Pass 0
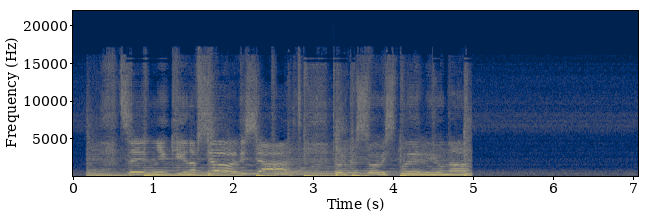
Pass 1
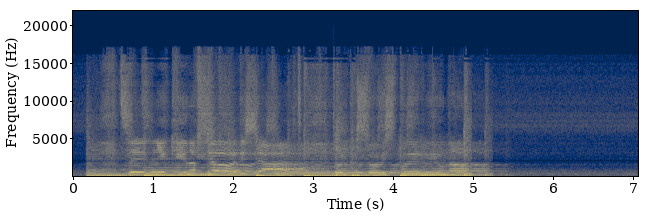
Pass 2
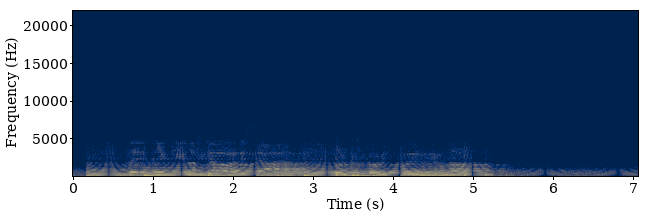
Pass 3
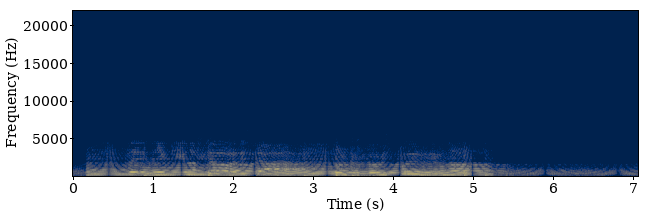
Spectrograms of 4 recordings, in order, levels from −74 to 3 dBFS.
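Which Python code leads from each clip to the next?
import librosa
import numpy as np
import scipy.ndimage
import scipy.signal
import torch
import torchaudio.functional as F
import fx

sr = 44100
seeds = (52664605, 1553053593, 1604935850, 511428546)

y1 = fx.peak_eq(x, sr, hz=2100.0, db=-14.0, octaves=0.24)
y1 = fx.echo_feedback(y1, sr, ms=262, feedback_pct=19, wet_db=-8)
y1 = y1 * librosa.db_to_amplitude(2.5)
y2 = scipy.signal.sosfilt(scipy.signal.butter(2, 1000.0, 'lowpass', fs=sr, output='sos'), y1)
y2 = fx.flanger_cancel(y2, sr, hz=1.1, depth_ms=4.1)
y2 = y2 * librosa.db_to_amplitude(-4.0)
y3 = fx.bandpass_edges(y2, sr, low_hz=300.0, high_hz=3700.0)
y3 = y3 * librosa.db_to_amplitude(4.0)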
